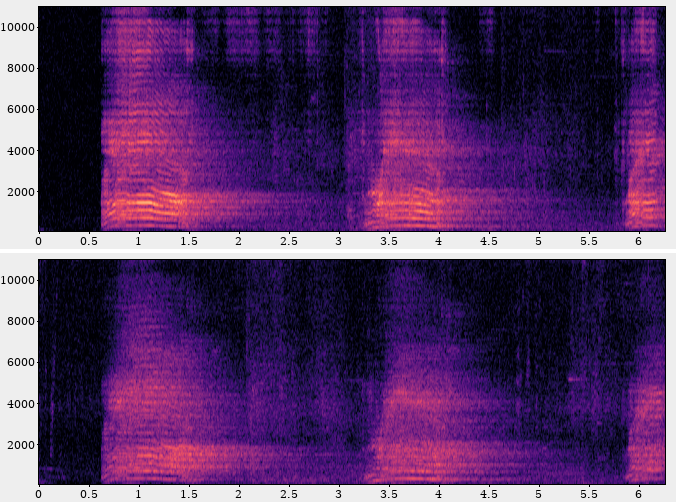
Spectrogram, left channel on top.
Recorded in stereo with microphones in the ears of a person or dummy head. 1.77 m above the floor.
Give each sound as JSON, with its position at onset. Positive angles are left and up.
{"t": 0.6, "sound": "a cat meowing", "side_deg": 45, "distance_m": 2.5}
